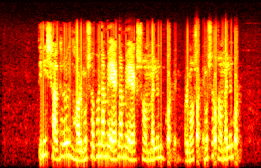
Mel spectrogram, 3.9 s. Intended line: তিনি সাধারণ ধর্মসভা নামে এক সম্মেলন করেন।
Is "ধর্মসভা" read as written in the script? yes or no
yes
